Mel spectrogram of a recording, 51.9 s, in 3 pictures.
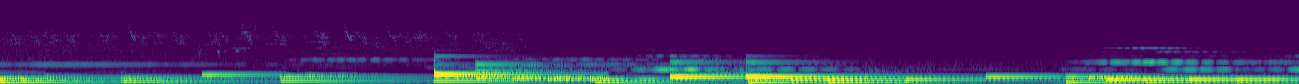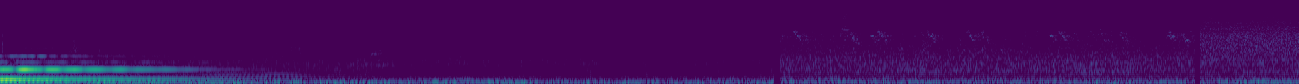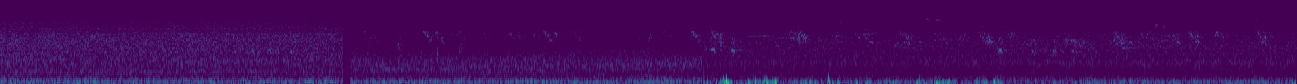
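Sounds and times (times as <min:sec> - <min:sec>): small birds chirping: 0:00.0 - 0:07.3, 0:27.8 - 0:33.3, 0:37.7 - 0:51.7
steady hiss: 0:33.3 - 0:39.3.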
